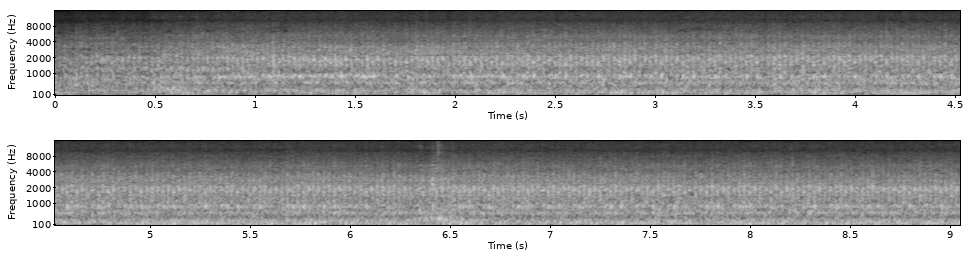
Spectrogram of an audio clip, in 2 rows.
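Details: BMW E39 530d diesel, rough idle being checked with INPA values: steady clatter at idle with a faint uneven beat underneath, idle not quite smooth.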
